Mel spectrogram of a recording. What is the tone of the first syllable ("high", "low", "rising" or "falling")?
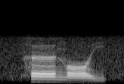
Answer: high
